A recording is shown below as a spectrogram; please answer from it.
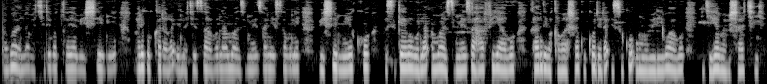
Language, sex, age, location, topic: Kinyarwanda, female, 18-24, Kigali, health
